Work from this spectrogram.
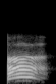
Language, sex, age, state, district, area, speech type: Kannada, male, 60+, Karnataka, Bidar, rural, conversation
